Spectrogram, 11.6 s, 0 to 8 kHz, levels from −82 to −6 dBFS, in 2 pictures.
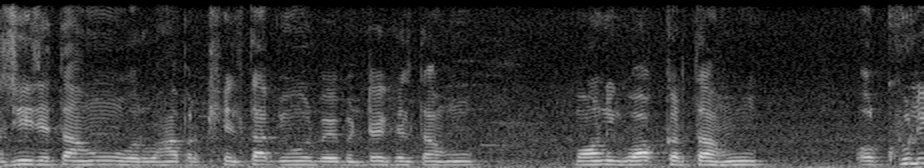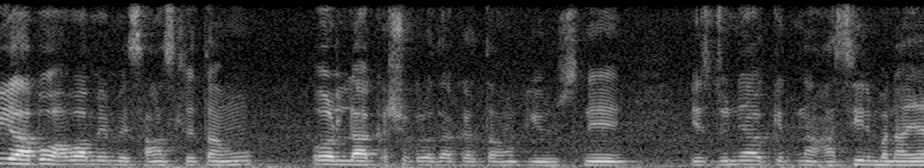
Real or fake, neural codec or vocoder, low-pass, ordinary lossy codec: real; none; none; none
